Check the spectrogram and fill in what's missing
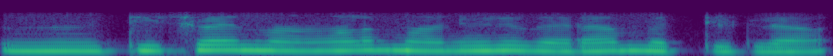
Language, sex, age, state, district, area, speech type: Malayalam, female, 18-30, Kerala, Kollam, rural, conversation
